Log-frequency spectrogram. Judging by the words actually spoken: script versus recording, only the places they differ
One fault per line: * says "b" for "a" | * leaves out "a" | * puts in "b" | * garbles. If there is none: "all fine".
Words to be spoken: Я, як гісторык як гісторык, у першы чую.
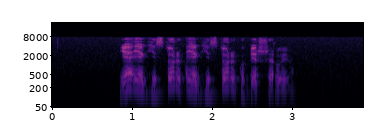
all fine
